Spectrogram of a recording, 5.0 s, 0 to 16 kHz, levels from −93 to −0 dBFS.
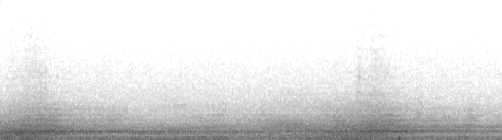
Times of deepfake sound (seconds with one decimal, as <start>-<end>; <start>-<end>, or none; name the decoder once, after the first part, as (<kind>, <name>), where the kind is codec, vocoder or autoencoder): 1.0-4.0 (vocoder, Vocos)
